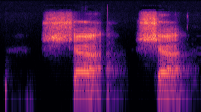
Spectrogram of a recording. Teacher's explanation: itu monyong ya tapi yang harus kita ketahui bahwa ini itu tempat keluarnya bukan dari bibir kita ya tapi dari tengah lidah kita nempel ke tengah langit-langit atas sya sya jadi nggak monyong juga bisa gitu dan tidak boleh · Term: huruf syin, huruf shin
